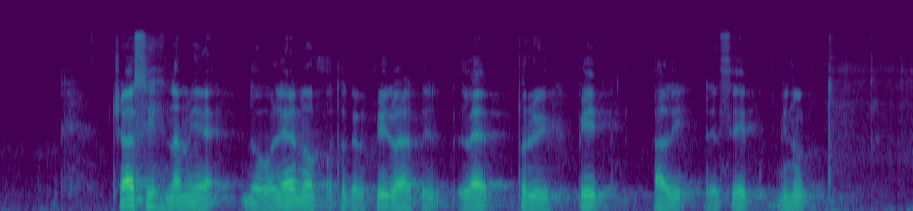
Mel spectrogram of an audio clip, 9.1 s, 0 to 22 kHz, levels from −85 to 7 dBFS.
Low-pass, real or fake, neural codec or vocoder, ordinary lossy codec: none; fake; codec, 24 kHz, 6 kbps, HILCodec; none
